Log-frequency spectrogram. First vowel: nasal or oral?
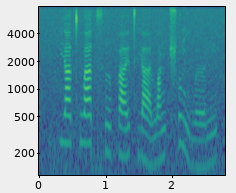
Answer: oral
